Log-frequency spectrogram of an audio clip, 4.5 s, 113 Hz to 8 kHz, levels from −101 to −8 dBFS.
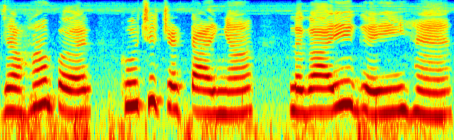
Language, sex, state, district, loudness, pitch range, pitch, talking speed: Hindi, female, Punjab, Pathankot, -12 LUFS, 255-295 Hz, 270 Hz, 90 wpm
